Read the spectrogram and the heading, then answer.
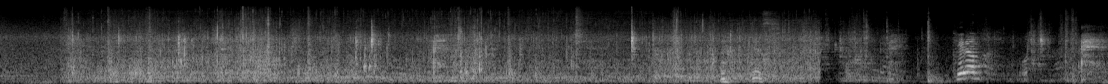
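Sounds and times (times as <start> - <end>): food sizzling in hot oil: 0.6 - 9.1.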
